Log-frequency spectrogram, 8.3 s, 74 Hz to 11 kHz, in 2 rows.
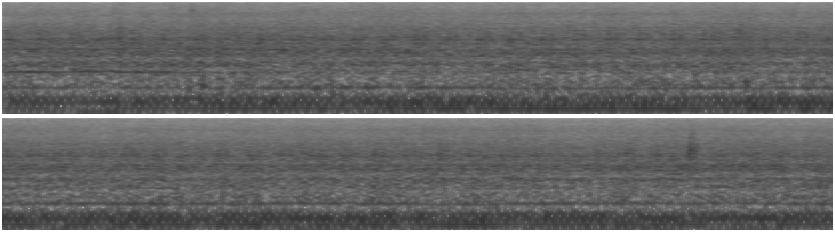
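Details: Skoda Octavia A5 facelift 1.6 MPI, cold idle: fast, light ticking knock on a steady engine note. Three engine repairs done, fault not found, still knocking; source unknown.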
